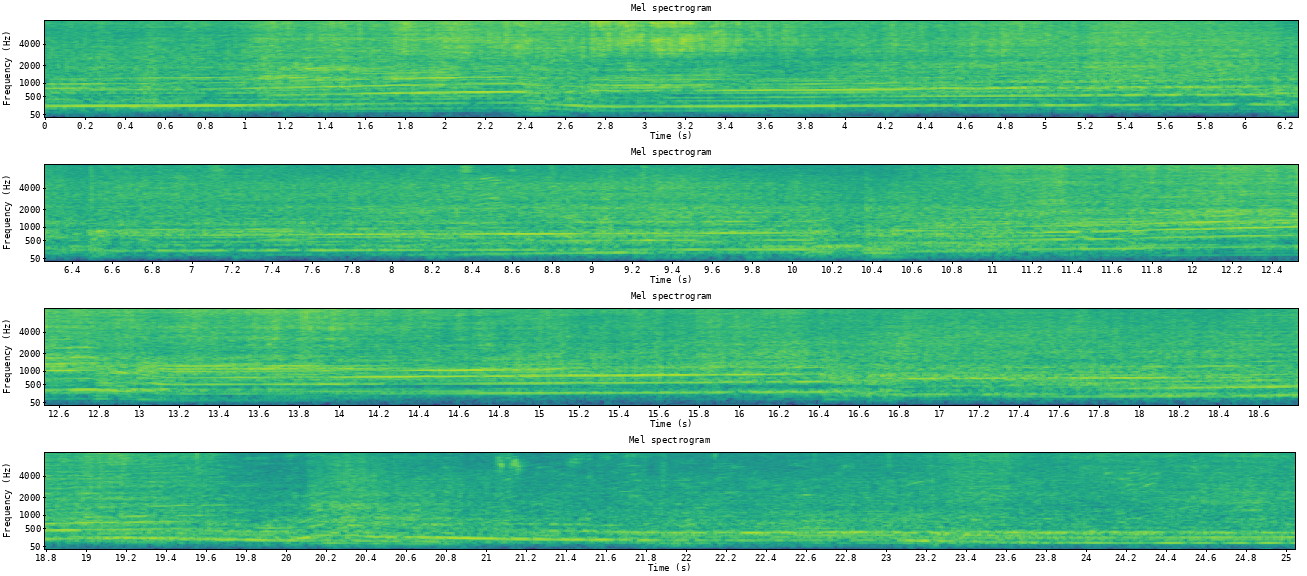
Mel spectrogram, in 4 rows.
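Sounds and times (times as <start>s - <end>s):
car engine accelerating hard: 0.0s - 25.0s.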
